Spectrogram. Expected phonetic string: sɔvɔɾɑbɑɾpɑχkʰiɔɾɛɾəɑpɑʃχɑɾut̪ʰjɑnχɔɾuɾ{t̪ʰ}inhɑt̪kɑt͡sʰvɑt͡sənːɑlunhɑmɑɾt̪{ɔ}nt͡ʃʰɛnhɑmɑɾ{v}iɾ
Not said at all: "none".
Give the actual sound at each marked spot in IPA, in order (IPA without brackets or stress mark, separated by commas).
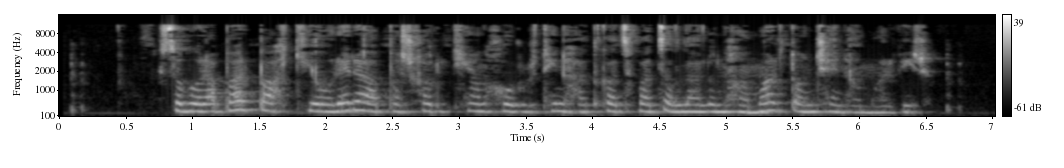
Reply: t̪ʰ, ɔ, v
